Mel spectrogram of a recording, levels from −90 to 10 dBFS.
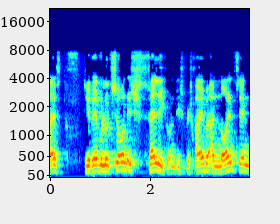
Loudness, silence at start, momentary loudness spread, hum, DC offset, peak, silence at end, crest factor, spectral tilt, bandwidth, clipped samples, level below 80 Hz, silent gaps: -15 LUFS; 0 s; 10 LU; none; under 0.1%; -2 dBFS; 0 s; 12 dB; -5 dB/octave; 8 kHz; under 0.1%; -68 dBFS; none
